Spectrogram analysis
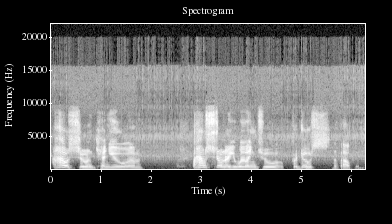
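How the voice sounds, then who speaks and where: A man's voice: sits high, big pitch swings, slow, bright, forceful tone, exaggerated voice, rough recording. A man playing a genteel, wily crime boss in a radio detective drama, speaking in a pompous, florid, courteous way. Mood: grandly scheming. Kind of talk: old time radio detective drama acting.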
